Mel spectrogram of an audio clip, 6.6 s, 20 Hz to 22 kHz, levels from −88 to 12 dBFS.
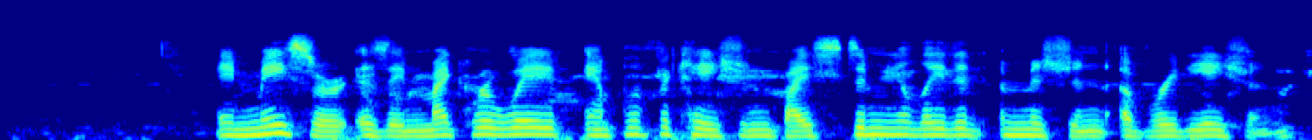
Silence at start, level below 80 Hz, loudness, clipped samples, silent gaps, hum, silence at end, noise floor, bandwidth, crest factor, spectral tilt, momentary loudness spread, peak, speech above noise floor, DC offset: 1.1 s; -60 dBFS; -32 LUFS; under 0.1%; none; none; 0.1 s; -69 dBFS; 8 kHz; 16 dB; -5 dB/octave; 7 LU; -16 dBFS; 37 dB; under 0.1%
